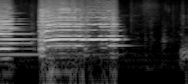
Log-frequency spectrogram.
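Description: A fiddle playing: the last of a run of short notes, then one long held note from about half a second in that stops about a second and a half in.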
